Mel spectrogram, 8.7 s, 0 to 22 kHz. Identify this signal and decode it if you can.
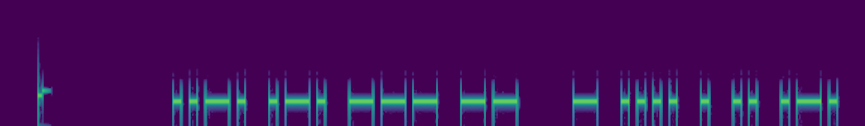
Morse code, heard as a keyed tone, about 15 wpm, 700 Hz. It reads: FROM THEIR
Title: A Sound Of Thunder 15wpm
